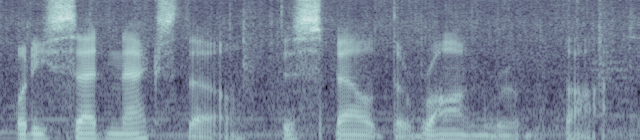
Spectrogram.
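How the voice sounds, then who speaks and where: A man's voice: fairly low pitch, fairly even intonation, moderate pace, music in the background. A man narrating a story as a scripted dramatic reading.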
